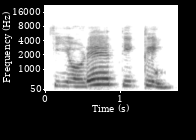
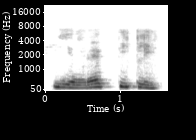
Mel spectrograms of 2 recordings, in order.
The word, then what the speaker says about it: theoretically: Hagan de cuenta que no está la A y juntan la C con una sola L y la I.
